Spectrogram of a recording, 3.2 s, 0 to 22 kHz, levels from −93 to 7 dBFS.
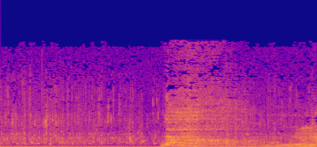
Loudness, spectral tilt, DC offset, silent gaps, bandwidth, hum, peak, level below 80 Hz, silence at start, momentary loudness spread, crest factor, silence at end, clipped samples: -19 LUFS; -3.5 dB/octave; under 0.1%; none; 16.5 kHz; none; 0 dBFS; -26 dBFS; 0 s; 13 LU; 18 dB; 0 s; under 0.1%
